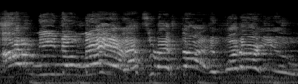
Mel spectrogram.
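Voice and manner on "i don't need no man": loud, high, forceful, emphatic voice. Repeating a line after being told to say it louder: louder, really meaning it. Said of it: "Say it louder and like you fucking mean it".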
